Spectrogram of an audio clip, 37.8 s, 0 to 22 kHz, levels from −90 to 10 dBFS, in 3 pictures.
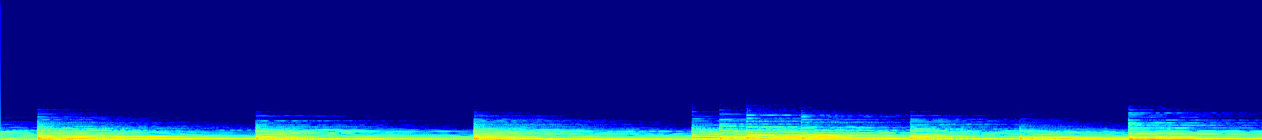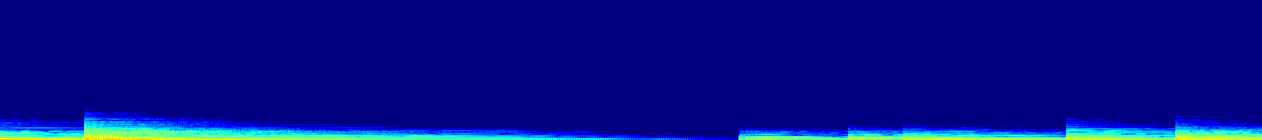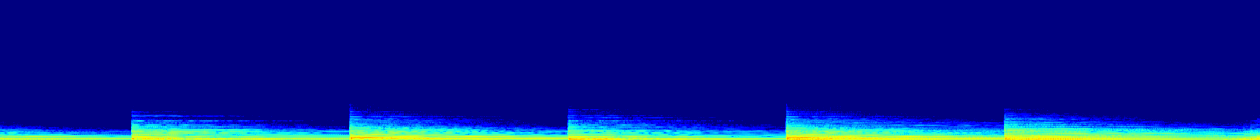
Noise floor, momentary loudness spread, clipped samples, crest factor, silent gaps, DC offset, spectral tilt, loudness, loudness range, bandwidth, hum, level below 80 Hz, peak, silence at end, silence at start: -79 dBFS; 13 LU; under 0.1%; 20 dB; none; under 0.1%; -12.5 dB/octave; -28 LUFS; 12 LU; 4.2 kHz; none; -50 dBFS; -8 dBFS; 0 s; 0 s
